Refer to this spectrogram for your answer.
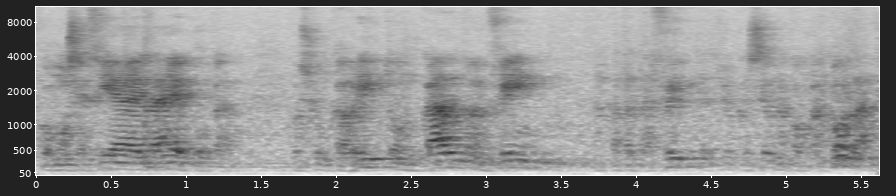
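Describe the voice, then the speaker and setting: Lively Spanish preacher in an echoey church. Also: male voice, medium pitch, fast, heavy background noise. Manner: lively, conversational storytelling with acted quotes. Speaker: pastor. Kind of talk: sermon. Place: church hall. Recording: very echoey hall, preacher far from mic.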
